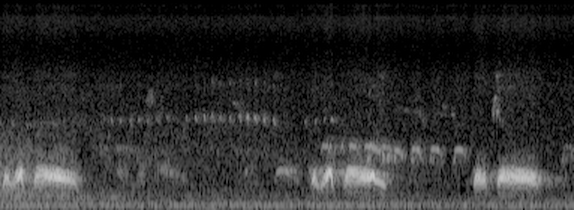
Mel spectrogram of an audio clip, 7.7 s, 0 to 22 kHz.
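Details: Zebra dove by the Ping River, Thailand, singing 1-kuk style during decoy trapping: three bursts of warm rolling coos separated by pauses, with a faint higher trill from another bird between them.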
